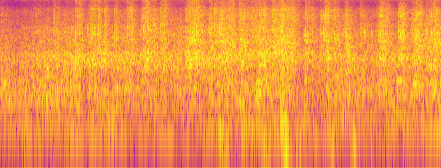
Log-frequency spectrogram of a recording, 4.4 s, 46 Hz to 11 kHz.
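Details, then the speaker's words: Hornby R859 LMS Black 5 model locomotive, non-runner after oiling, on layout: steady motor whir with uneven buzzy rattle, lumpy running; front bogie seems to drag, drawbar between loco and tender suspected. "Okay, it sounds like the front bogey's dragging. I don't think the wheels are spinning properly, so I'm getting that rattling sound, and it's a little bit lumpy running."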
